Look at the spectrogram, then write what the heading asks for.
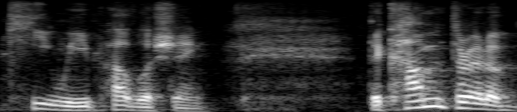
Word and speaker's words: KWE: She likes to pronounce it Kiwi Publishing.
